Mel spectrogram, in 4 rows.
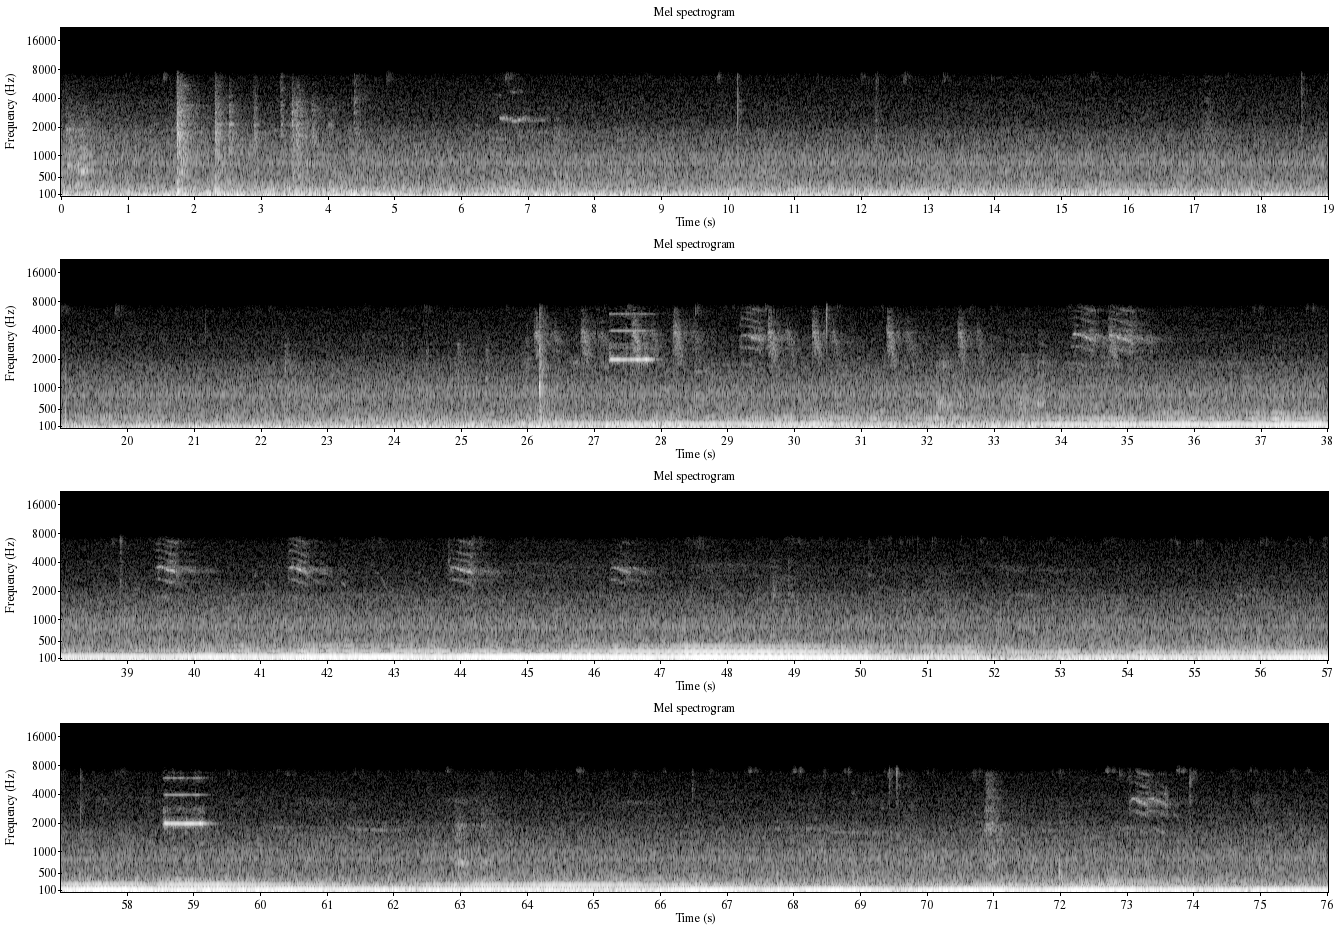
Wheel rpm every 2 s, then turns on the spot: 0, 0, 0, 0, 0, 0, 0, 0, 0, 0, 0, 0, 0, 0, 0, 0, 0, 0, 0, 0, 0, 0, 0, 0, 0, 0, 0, 0, 0, 0, 0, 0, 0, 0, 0, 0, 0, 0.
none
